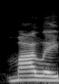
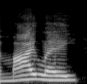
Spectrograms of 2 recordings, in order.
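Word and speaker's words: My Lai: "Well, you remember, Michelle, the whole, um, uh, Milelay massacre and that the man that was involved in that was here in Wisconsin."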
